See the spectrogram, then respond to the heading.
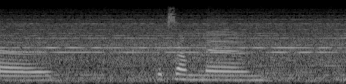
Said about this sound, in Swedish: Det är ett ständigt arbetande system som för bort värmen från servrarna och tillför kyla. Och man blir lite knäpp när man har lyssnat för länge på det här ljudet, tror jag. Servrarnas egna fläktar, det är de som låter. Det låter som någon slags...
